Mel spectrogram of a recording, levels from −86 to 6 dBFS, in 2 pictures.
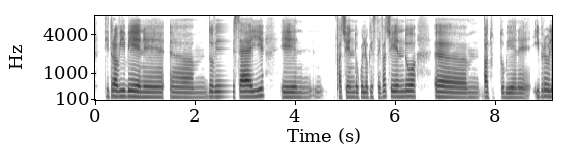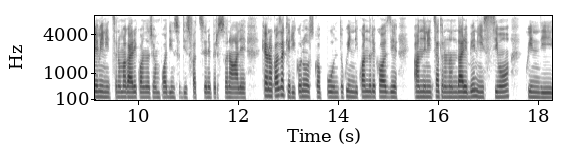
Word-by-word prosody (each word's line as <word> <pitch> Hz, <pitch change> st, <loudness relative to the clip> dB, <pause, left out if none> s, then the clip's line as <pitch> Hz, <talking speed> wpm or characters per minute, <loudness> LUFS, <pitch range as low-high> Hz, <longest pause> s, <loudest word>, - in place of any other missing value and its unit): ti 210 Hz, -, -10 dB
trovi 200 Hz, -1 st, +2 dB
bene, 180 Hz, -3 st, +4 dB
uhm, 170 Hz, -1 st, -6 dB
dove 185 Hz, 0 st, -4 dB
sei, 190 Hz, +4 st, +5 dB, 0.3 s
e, 175 Hz, 0 st, +1 dB
mhmm, 170 Hz, +1 st, -13 dB, 0.5 s
facendo 175 Hz, -1 st, 0 dB
quello 175 Hz, 0 st, -2 dB
che 175 Hz, +1 st, -9 dB
stai 170 Hz, 0 st, -4 dB
facendo, 190 Hz, 0 st, +1 dB, 0.4 s
uhm, 170 Hz, -2 st, +1 dB
va 180 Hz, 0 st, +1 dB
tutto 165 Hz, +1 st, -11 dB
bene. 165 Hz, 0 st, -4 dB
I -, -, -6 dB
problemi 195 Hz, -2 st, +1 dB
iniziano, 180 Hz, 0 st, -4 dB
magari, 180 Hz, -1 st, +4 dB
quando 175 Hz, 0 st, -3 dB
c'è 175 Hz, 0 st, -5 dB
un 170 Hz, 0 st, -8 dB
po' 175 Hz, +1 st, -3 dB
di 175 Hz, 0 st, -8 dB
insoddisfazione 170 Hz, 0 st, -4 dB
personale, 165 Hz, 0 st, +1 dB, 0.3 s
che 220 Hz, -, +5 dB
è -, -, +8 dB
una 210 Hz, -1 st, +3 dB
cosa 220 Hz, +5 st, +4 dB
che 205 Hz, -7 st, -3 dB
riconosco, 185 Hz, +1 st, -4 dB
appunto. 175 Hz, +1 st, -6 dB
Quindi, 180 Hz, -2 st, -5 dB
quando 190 Hz, +1 st, 0 dB
le 185 Hz, 0 st, -1 dB
cose 180 Hz, -1 st, +1 dB, 0.3 s
hanno 185 Hz, 0 st, +1 dB
iniziato 180 Hz, +1 st, -1 dB
a -, -, -4 dB
non 175 Hz, -, -7 dB
andare 180 Hz, 0 st, +5 dB
benissimo 180 Hz, 0 st, +2 dB, 0.3 s
quindi, 170 Hz, -2 st, -4 dB
180 Hz, 150 wpm, -23 LUFS, 170-185 Hz, 0.5 s, è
